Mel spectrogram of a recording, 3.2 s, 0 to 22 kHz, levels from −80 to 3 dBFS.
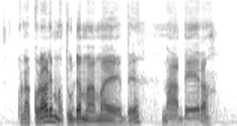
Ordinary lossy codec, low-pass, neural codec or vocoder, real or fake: none; none; codec, 44.1 kHz, 7.8 kbps, Pupu-Codec; fake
